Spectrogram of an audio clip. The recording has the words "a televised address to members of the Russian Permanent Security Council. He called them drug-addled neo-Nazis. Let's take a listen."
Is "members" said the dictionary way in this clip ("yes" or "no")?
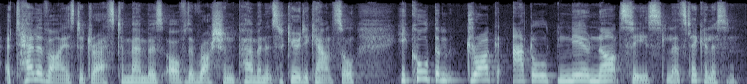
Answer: yes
